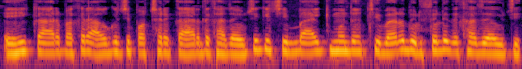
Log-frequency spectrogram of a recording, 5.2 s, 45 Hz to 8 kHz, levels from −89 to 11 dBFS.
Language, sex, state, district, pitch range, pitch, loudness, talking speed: Odia, male, Odisha, Nuapada, 155-175 Hz, 165 Hz, -13 LUFS, 150 wpm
